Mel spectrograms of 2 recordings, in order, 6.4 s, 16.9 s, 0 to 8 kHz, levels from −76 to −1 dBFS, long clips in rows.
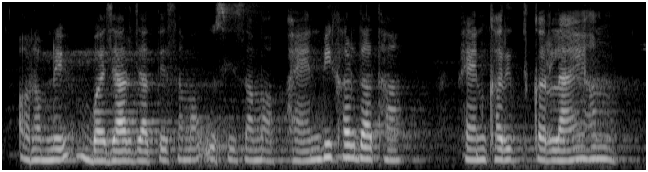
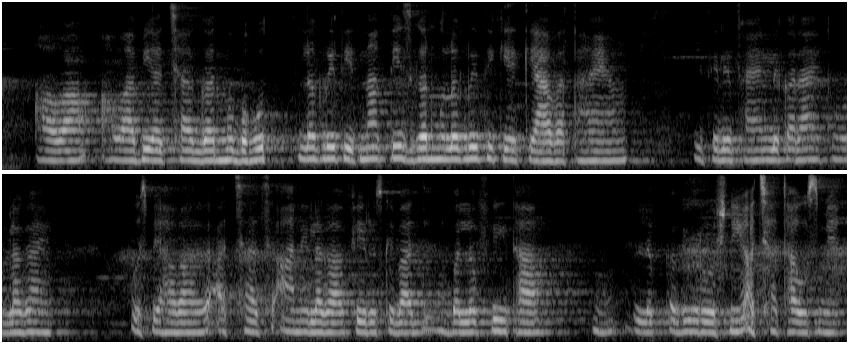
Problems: background sounds at intervals, continuous background conversations, echo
